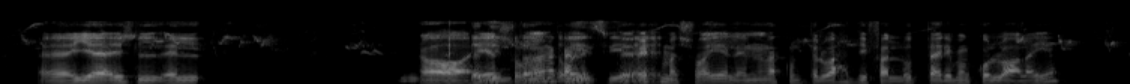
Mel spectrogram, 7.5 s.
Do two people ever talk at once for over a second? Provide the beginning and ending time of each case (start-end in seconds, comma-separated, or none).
2.8-4.5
